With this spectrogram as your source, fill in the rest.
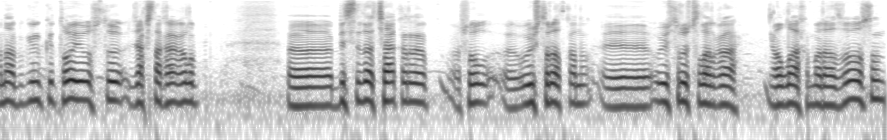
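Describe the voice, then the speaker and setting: At a moderate pace, a man talks in a high pitch with monotone, flat intonation. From Kyrgyzstan, Talas. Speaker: event attendee interviewed. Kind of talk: street interview. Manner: halting.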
